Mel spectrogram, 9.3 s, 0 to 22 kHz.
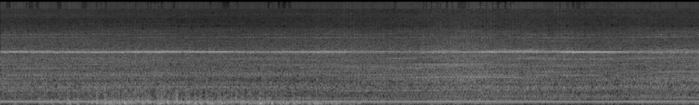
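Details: E-Type Jaguar petrol engine running fast, above 2400 rpm: a steady thin high-pitched squeal of the drive belt slipping at the water pump.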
